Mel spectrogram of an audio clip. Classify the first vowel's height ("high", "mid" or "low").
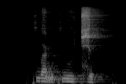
low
